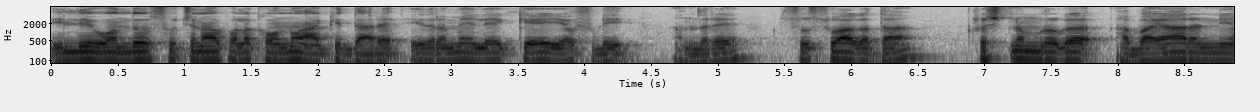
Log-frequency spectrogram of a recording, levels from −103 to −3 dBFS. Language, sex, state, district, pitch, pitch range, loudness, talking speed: Kannada, male, Karnataka, Koppal, 100 Hz, 95-105 Hz, -17 LUFS, 90 wpm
